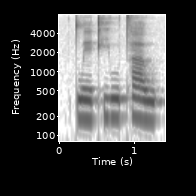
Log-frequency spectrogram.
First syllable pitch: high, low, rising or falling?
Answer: low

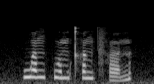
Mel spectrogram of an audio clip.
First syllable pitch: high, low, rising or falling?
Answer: high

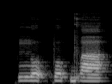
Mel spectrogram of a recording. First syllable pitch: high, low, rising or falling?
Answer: low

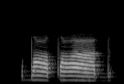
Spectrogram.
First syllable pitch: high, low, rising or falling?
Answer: falling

